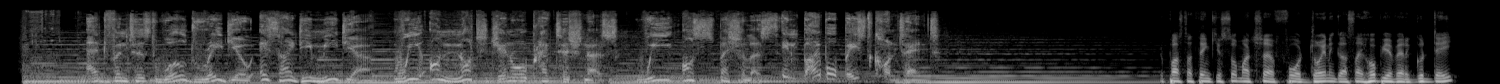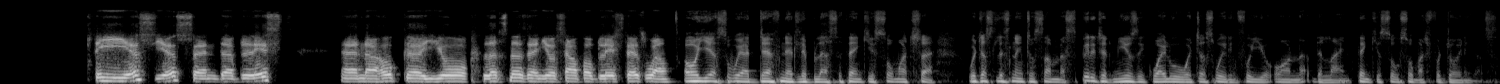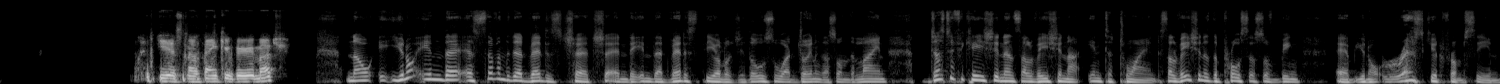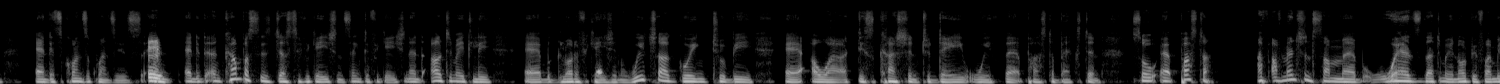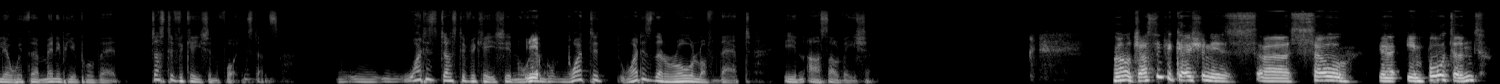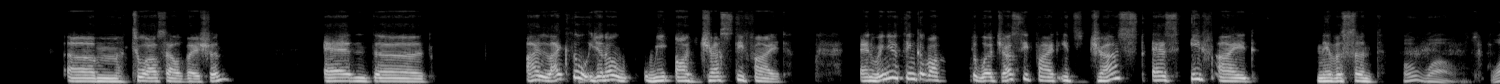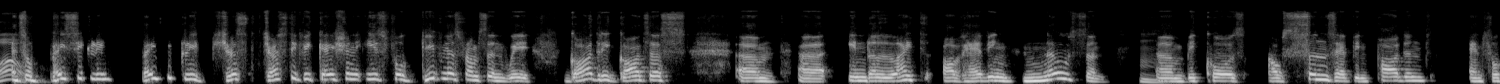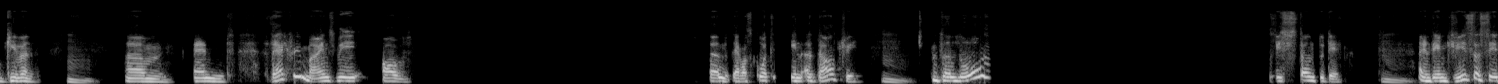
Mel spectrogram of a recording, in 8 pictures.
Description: A lesson on the connection between justification, sanctification and salvation.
